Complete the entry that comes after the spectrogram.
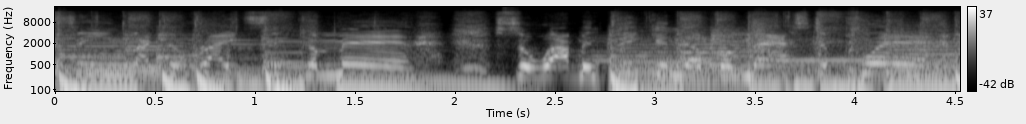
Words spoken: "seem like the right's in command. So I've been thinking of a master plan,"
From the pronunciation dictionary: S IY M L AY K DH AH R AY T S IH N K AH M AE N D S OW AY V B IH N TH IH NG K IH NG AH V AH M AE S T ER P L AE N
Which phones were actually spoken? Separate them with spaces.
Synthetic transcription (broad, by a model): S IY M L AY K DH AH R AY T S IH N K AH M AE N D S OW AY V B IH N TH IH NG K IH NG AH V AH M AE S T ER P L AE N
